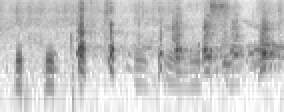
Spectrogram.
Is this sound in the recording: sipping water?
no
